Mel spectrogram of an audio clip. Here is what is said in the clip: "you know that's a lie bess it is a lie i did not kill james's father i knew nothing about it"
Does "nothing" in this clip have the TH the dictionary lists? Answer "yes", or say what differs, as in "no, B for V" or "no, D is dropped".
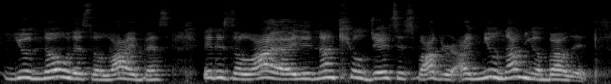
yes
